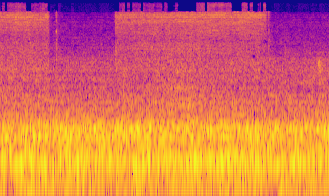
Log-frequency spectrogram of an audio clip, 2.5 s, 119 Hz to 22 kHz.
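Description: Light coats of Vallejo matte white paint spray onto a 1:144 scale HP Victor K.2 model kit as a steady, close airbrush hiss that is continuous and even, with a few brief shifts in tone and no voices.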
